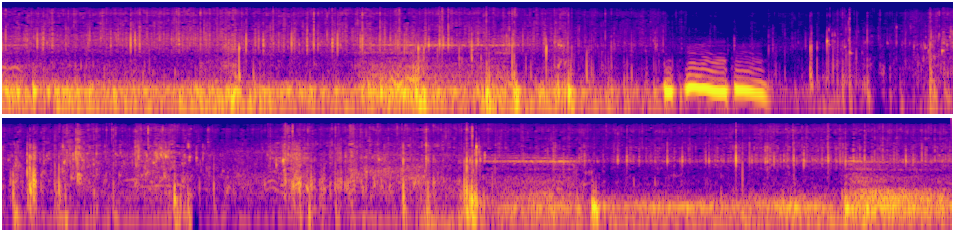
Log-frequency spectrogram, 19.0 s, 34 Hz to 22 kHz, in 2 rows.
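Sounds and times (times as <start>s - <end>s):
water sloshing and splashing: 7.9s - 17.9s
boat engine droning underwater: 9.6s - 19.0s.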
